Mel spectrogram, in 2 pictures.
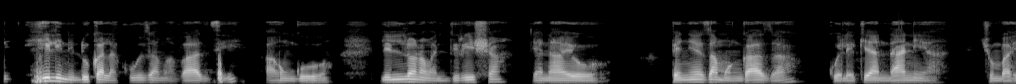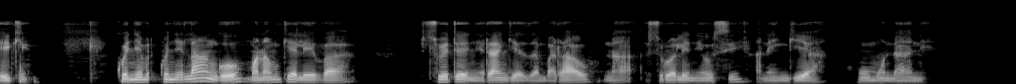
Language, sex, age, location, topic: Swahili, male, 18-24, Nairobi, finance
